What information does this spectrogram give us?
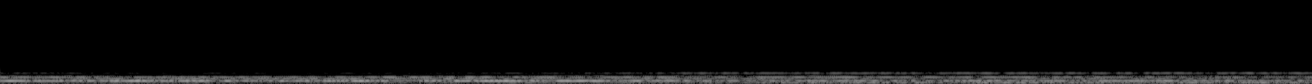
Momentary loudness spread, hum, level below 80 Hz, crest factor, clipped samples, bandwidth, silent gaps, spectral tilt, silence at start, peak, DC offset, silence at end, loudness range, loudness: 7 LU; none; -56 dBFS; 12 dB; under 0.1%; 0.6 kHz; none; -20.5 dB/octave; 0 s; -24 dBFS; under 0.1%; 0 s; 4 LU; -39 LUFS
